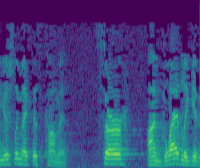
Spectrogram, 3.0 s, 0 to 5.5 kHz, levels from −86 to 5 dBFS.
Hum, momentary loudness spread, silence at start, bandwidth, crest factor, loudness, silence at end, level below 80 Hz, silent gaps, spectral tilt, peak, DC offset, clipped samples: none; 14 LU; 0 s; 4.9 kHz; 18 dB; -20 LUFS; 0 s; -60 dBFS; none; -10 dB/octave; -2 dBFS; under 0.1%; under 0.1%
